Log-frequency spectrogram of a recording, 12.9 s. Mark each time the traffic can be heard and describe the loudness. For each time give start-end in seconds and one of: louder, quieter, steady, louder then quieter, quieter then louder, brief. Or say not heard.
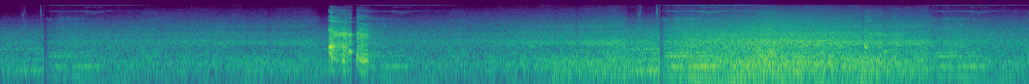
0.0-12.8 louder.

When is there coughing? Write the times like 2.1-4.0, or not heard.
4.1-4.7, 10.8-11.3.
